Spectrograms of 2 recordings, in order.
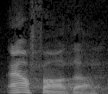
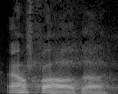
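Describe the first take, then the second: No difference in how they are said.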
